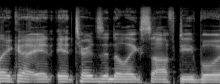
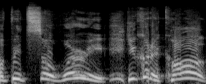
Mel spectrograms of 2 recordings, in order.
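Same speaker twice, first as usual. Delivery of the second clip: very high, panicky, frantic fretting; 12 semitones higher than usual. Retelling a scene, the speaker voices him greeting her, mock freaking out. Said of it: "he's just like freaking out".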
